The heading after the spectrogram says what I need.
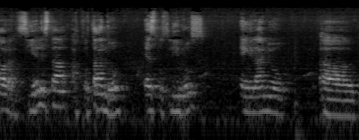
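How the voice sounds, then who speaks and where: A man with a non-native accent speaks very slowly at a fairly high pitch, with fairly even intonation and long, frequent pauses, amid noticeable background noise and audible room echo. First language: English (speaking Spanish). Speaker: preacher. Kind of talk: sermon. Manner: halting.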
